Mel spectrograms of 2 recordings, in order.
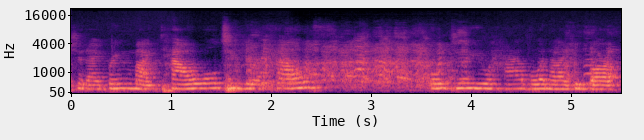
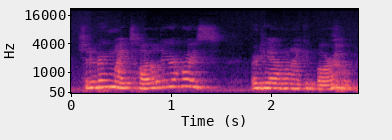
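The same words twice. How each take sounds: First: American vowels in "towel"; plain American take of the sentence; American accent. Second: Irish vowels in "tile", said "tile" for towel; Irish accent, vowels bent. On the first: Brothers practicing, sentence in American accent. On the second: Brothers practicing, sentence in Irish accent. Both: Shown as a demonstration. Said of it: "practicing this accent every day".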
